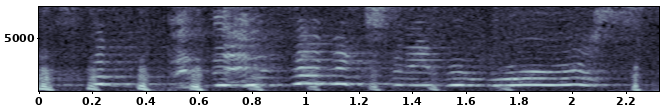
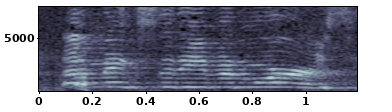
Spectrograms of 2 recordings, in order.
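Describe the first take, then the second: First: Laughing. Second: Said in the usual way. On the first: Real, not acted. Laughing at the war remark.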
